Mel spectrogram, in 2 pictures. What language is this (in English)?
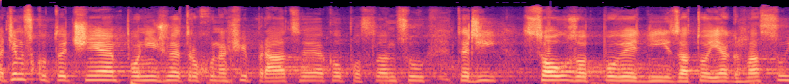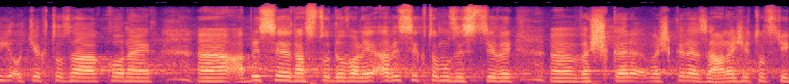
Czech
